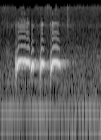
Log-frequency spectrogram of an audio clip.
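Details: Single phrase from a male zebra dove, a call for rousing slow-singing doves: four swift, ringing coos run together in under a second over a low steady hum.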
